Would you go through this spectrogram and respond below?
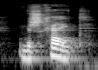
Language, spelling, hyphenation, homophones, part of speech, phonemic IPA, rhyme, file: Dutch, bescheid, be‧scheid, beschijt, noun, /bəˈsxɛi̯t/, -ɛi̯t, Nl-bescheid.ogg
- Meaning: 1. reply, response 2. document, file 3. soundness of mind, good judgement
